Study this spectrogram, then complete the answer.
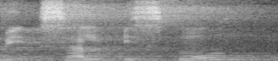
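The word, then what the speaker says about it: بِئْسَ الِاسْمُ: Sekarang kita lanjut ke bacaan tulisan bi'sal ismu dibaca bi'salismu.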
